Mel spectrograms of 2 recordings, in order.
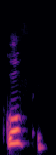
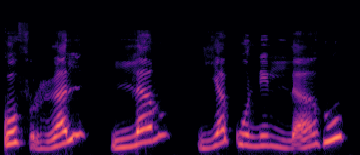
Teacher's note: सुम मजदादू कुफरल, अब जो रा दो जबर रन है ना, ये आगे लाम में जुड़ रहा है क्योंकि लाम पे तशदीद है, को इसको रन नहीं पढ़ेंगे, लम, कुफरल, ऐसे हो जाएगा ये। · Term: इदगाम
